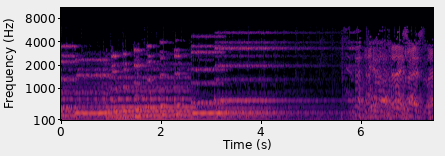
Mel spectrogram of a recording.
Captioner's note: laughter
